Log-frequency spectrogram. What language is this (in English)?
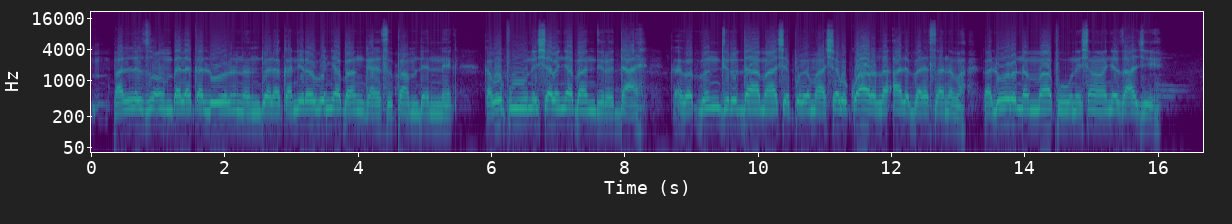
Dagbani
